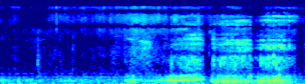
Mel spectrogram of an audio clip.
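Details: A house cat that has forgotten its wild nature purrs in a deep, buzzing rumble. The throbs grow louder after two seconds, pause briefly, then resume with a regular in-and-out beat.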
